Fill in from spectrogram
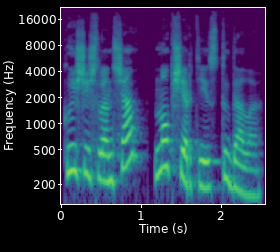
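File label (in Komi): Komi, кыйсьысьлӧн сям ноп сертиыс тыдалӧ, female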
